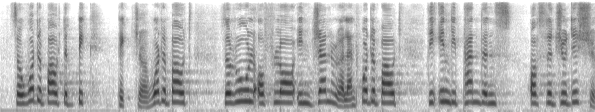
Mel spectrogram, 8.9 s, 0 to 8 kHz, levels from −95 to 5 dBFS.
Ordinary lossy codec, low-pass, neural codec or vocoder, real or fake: none; 7.2 kHz; codec, 44.1 kHz, 7.8 kbps, Pupu-Codec; fake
